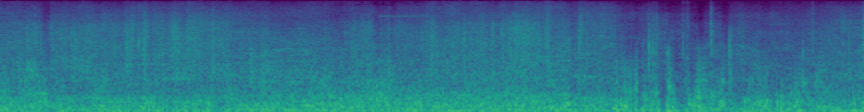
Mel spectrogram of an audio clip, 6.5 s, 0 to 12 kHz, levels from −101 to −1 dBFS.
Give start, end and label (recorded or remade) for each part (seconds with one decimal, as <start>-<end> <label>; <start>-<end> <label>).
0.0-2.5 remade; 2.5-3.9 recorded; 3.9-6.5 remade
